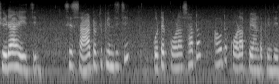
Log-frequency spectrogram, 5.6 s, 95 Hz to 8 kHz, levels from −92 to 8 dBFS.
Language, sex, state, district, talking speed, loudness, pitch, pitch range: Odia, female, Odisha, Khordha, 150 wpm, -19 LUFS, 235 Hz, 220-265 Hz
